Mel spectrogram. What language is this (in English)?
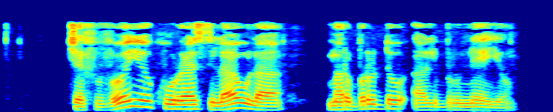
Esperanto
